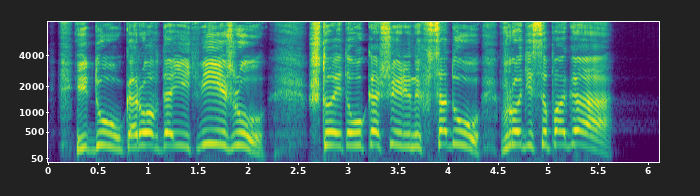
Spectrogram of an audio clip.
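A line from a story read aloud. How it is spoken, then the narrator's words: Furious shouting old man. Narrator (Russian): яростно закричал дед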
